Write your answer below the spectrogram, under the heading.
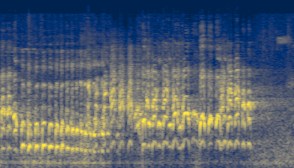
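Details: Superb lyrebird in forest, an expert mimic, imitating a kookaburra: a rapid, rolling cackle of pulsed, laughing notes that rise and fall for about three seconds before stopping.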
